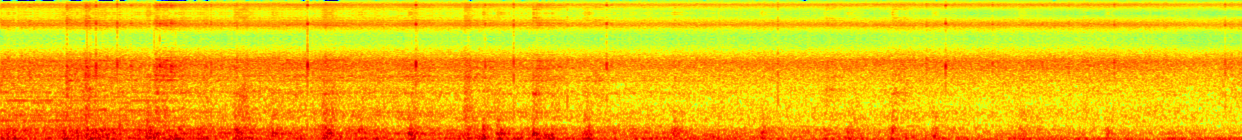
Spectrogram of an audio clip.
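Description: Railway passenger coaches rolling past, their wheels clicking and knocking over the rail joints. The knocks thin out and the sound fades slowly as the last coach moves away.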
